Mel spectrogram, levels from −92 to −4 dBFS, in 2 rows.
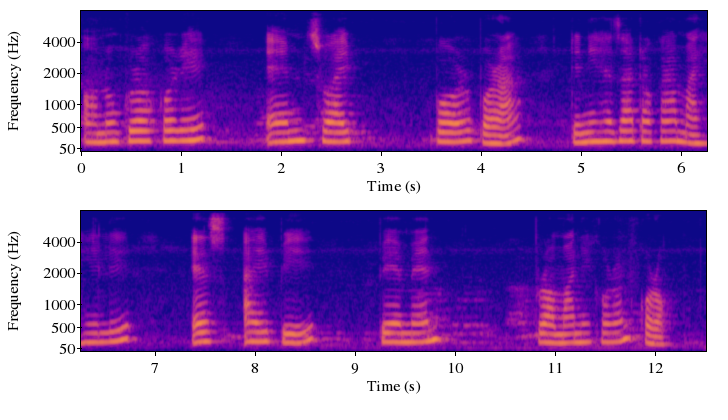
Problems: none marked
